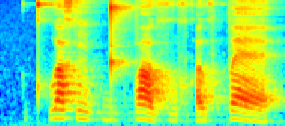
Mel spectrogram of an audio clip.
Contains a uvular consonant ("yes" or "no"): no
